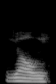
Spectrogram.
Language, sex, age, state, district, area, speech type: Manipuri, female, 30-45, Manipur, Kakching, rural, spontaneous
